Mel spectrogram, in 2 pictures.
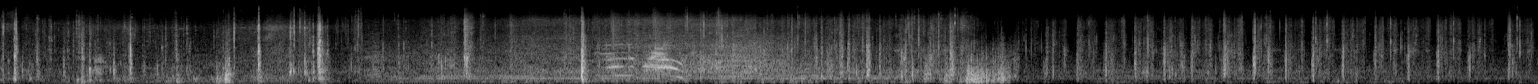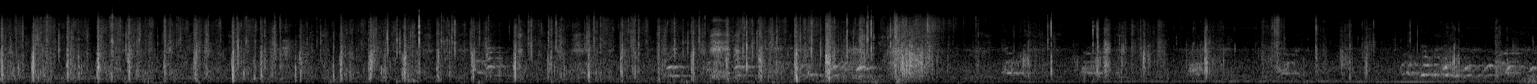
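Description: Footsteps walking and running over dry dirt and brush, a long run of quick crunching steps with the handheld camera jolting. There is a louder, more mixed stretch of noise and an indistinct voice through the first ten seconds.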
